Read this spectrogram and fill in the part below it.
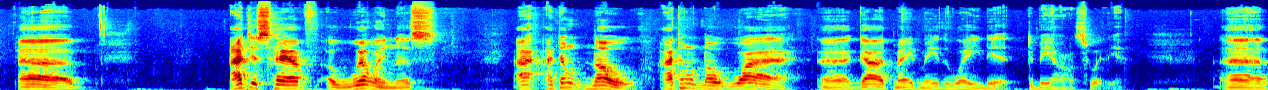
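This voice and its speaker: A man with a medium pitch speaks very slowly, leaving long, frequent pauses. His intonation is lively, his loudness swings widely, and the room echo is audible. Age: 70s. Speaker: prison ministry volunteer. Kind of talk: casual chat. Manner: halting.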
